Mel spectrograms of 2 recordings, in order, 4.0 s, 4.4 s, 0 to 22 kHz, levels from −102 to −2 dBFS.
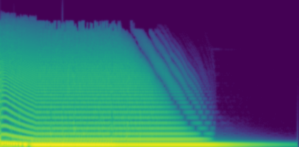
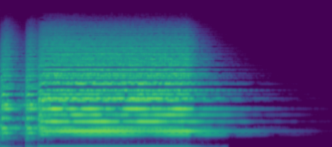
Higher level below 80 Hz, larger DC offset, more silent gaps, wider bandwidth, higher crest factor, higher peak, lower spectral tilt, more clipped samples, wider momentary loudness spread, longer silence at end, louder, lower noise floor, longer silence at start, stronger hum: first, -8 dBFS vs -74 dBFS; neither; neither; second, 7.4 kHz vs 12.5 kHz; second, 8 dB vs 16 dB; first, 0 dBFS vs -6 dBFS; first, -7.5 dB/octave vs 2 dB/octave; neither; first, 13 LU vs 10 LU; second, 0.4 s vs 1.4 s; first, -9 LUFS vs -20 LUFS; second, -32 dBFS vs -84 dBFS; about the same, 0 s vs 0 s; neither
